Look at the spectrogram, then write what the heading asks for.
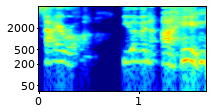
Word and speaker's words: Saira: eye in it so my name is CRA so it's spelled like Sarah but there's an eye in the middle so I would interrupt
